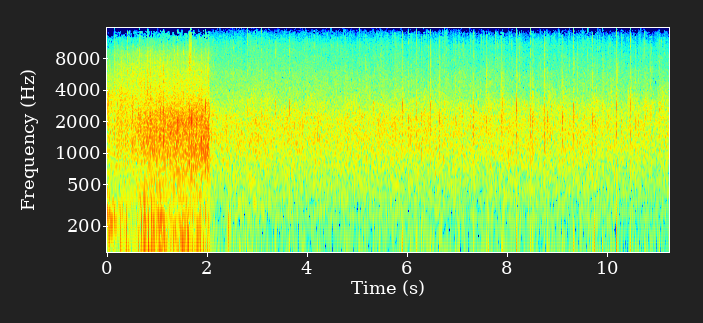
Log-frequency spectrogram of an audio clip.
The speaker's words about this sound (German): Ich bitte um einen warmen Applaus für die drei.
